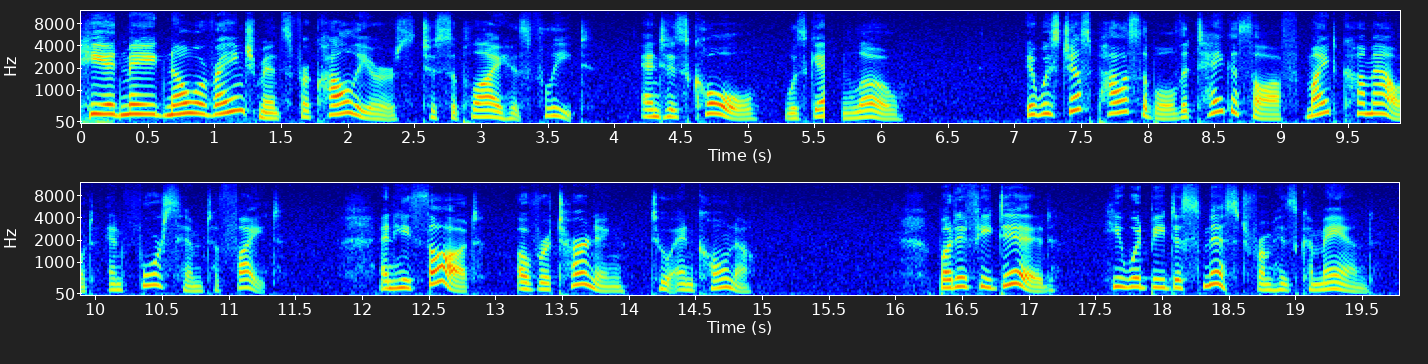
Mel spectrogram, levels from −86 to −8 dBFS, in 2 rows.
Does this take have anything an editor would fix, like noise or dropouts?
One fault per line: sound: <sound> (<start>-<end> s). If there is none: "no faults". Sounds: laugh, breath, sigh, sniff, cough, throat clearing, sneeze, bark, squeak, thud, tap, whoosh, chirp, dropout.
sound: dropout (5.6-5.7 s)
